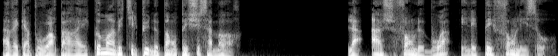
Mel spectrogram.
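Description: Low-voiced man reading a dark fantasy novel. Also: expressive, normal speed, breathy edge, dry recording, clean studio sound. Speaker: audiobook narrator. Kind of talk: scripted narration.

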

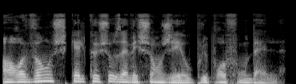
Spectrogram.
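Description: A man narrating a fantasy novel in a steady, measured audiobook reading. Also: lowish voice, no echo, studio quality.

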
